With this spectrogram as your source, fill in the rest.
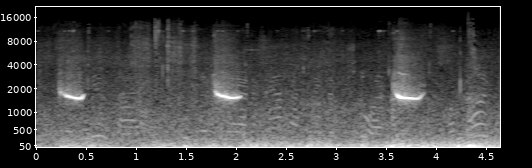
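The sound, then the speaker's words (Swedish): A person whistles an imitation of a bullfinch call: three short, soft, downward-sliding piping notes spaced evenly apart over a low background rumble. “Hör man ett sånt vissling, då ska man titta i trädtopparna här.”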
